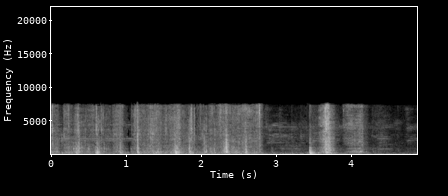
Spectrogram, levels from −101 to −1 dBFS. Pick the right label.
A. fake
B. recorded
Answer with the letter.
B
